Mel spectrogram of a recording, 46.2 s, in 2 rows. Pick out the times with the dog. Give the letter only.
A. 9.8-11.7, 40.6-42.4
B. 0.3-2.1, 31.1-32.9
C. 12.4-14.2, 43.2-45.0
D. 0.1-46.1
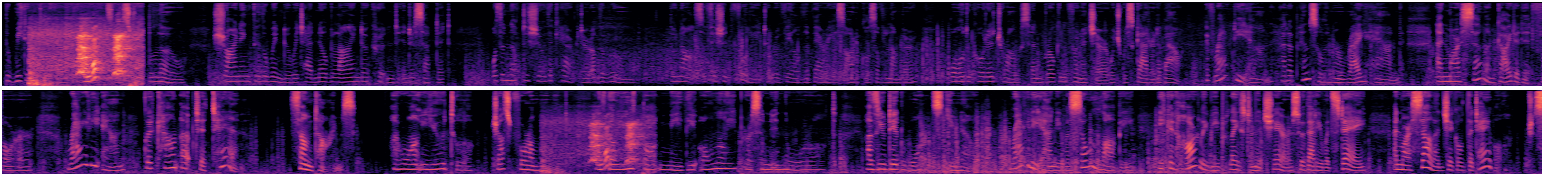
B.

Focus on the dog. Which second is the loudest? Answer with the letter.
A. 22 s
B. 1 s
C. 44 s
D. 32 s
B.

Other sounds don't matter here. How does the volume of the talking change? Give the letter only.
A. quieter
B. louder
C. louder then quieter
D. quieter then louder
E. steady
B.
